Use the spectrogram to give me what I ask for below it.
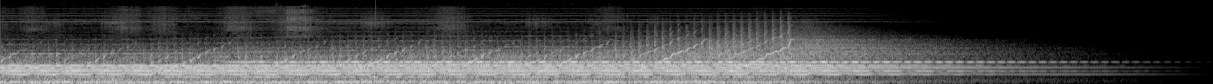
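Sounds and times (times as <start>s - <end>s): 
dark strings: 0.0s - 9.4s.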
